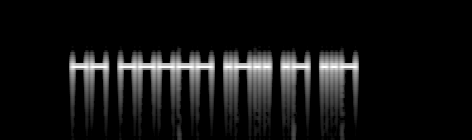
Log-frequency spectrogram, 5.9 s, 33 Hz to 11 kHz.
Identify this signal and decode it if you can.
Morse code, heard as a keyed tone, about 20 wpm, 700 Hz. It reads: M0LAU
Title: DXCC-100 Call Signs - 5 Characters - 20wpm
